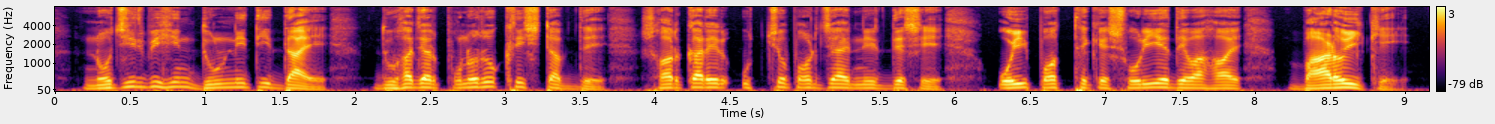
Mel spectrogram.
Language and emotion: Bengali, neutral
